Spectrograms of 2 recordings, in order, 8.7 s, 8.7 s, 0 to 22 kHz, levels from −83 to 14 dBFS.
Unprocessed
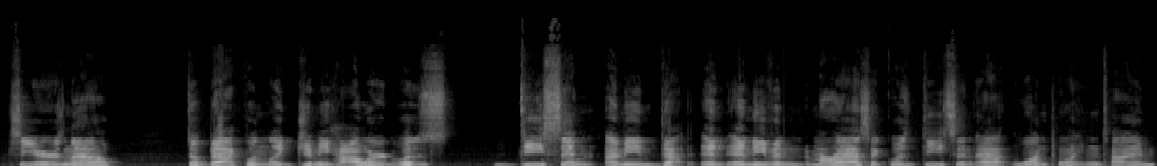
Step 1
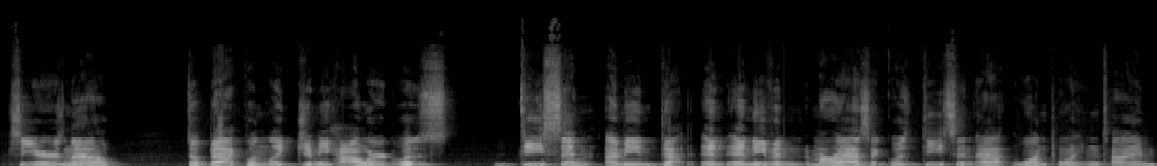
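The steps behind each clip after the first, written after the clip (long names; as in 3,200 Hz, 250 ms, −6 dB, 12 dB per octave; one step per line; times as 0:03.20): mains-hum notches 50/100/150/200/250 Hz
level +2 dB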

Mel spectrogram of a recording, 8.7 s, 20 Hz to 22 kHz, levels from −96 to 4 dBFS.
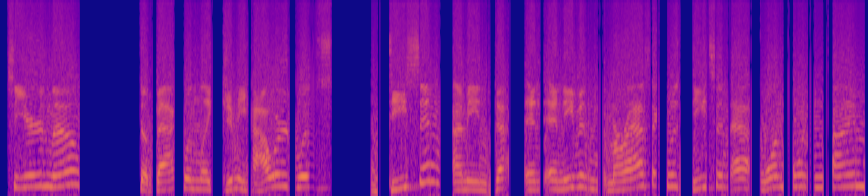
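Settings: downward compressor 2 to 1, threshold −34 dBFS, peak gain reduction 11 dB
bit reduction 6 bits
level −2.5 dB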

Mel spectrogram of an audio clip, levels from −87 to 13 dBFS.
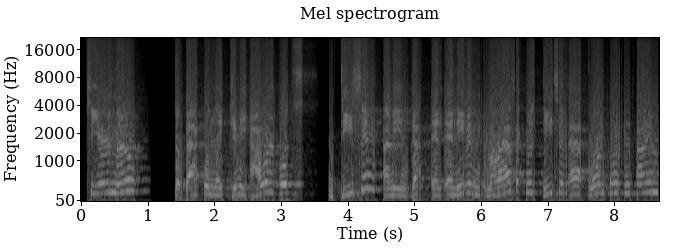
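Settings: asymmetric clip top −41.5 dBFS
reverb whose tail is shaped and stops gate 260 ms flat, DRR 11.5 dB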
